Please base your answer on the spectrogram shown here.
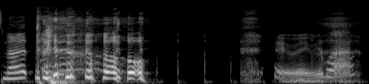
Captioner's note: laughing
